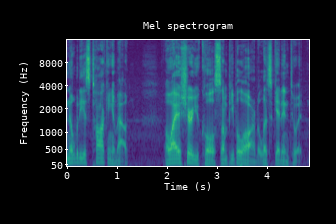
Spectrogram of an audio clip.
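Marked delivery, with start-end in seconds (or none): none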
